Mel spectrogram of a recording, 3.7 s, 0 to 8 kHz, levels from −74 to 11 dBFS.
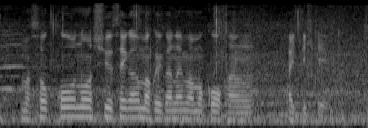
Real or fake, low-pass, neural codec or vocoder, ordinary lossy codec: real; 7.2 kHz; none; none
